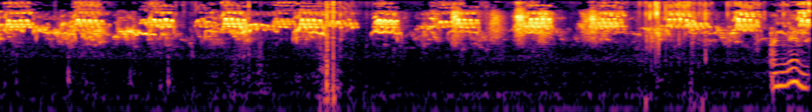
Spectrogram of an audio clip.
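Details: A group of fifteen young budgerigars chatters constantly in high, rapid twittering chirps, with a brief click midway and a woman's voice speaking softly at the very end.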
